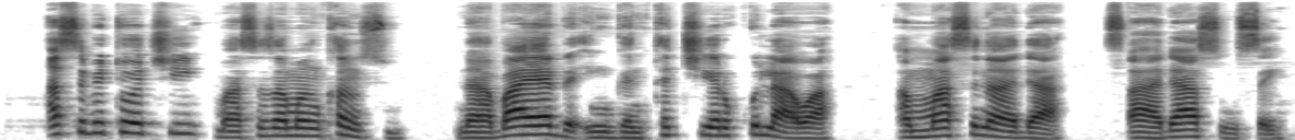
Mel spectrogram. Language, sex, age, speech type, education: Hausa, female, 60+, read, primary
